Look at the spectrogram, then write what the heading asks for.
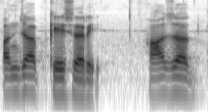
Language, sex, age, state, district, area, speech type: Telugu, male, 30-45, Telangana, Adilabad, rural, spontaneous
